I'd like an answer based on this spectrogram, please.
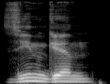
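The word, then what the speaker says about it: singen: Наступна буква С, яка утворює перед голосними звук З. наприклад, зінген, золен, зіцен. А у всіх інших випадках буква С буде утворювати звук С. Наприклад, канст, махст, вас, das.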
